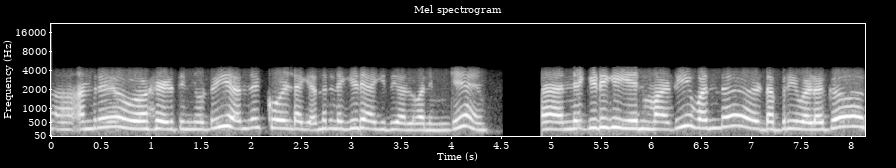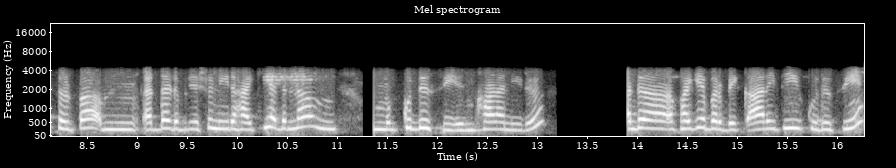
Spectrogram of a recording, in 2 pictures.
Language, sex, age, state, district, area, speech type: Kannada, female, 18-30, Karnataka, Gadag, rural, conversation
